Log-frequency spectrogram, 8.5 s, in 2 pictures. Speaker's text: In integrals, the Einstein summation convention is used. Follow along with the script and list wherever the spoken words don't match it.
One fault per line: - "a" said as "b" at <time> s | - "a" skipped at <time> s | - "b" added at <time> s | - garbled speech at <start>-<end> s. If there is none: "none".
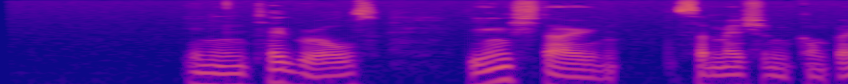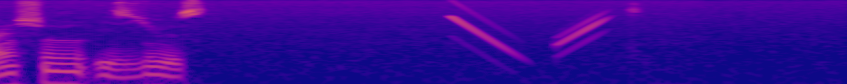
none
